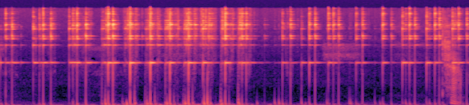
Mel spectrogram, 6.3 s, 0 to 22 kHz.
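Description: A glass bottle of Crazy Water is tapped in a rapid, uneven series, producing bright glassy clinks with a sustained ringing tone near 1.9 kHz. Each tap has a soft low thud beneath it and a short ring.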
